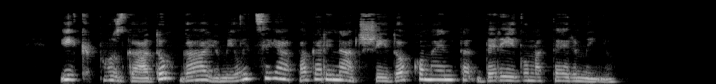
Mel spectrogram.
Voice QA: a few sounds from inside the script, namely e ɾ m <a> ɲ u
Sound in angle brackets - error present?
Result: yes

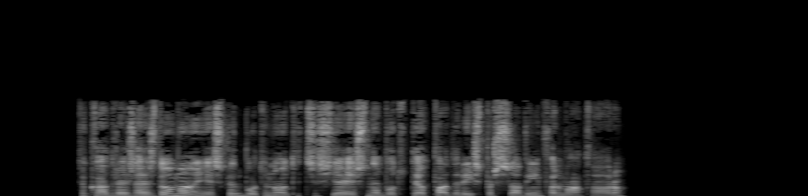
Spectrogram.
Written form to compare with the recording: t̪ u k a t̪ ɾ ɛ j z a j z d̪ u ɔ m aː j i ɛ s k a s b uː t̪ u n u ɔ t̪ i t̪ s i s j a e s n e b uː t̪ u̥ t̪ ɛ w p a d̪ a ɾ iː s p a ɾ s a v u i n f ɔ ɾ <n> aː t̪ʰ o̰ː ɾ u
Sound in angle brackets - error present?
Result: yes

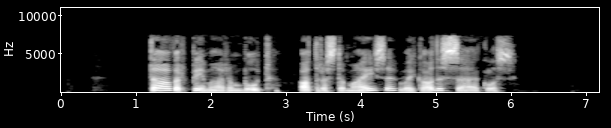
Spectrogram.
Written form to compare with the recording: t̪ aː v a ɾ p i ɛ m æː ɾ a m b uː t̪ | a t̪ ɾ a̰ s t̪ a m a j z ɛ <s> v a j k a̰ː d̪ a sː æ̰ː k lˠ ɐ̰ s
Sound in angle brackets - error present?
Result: yes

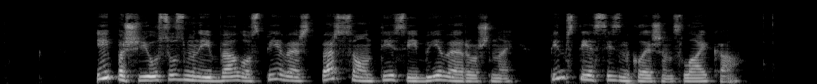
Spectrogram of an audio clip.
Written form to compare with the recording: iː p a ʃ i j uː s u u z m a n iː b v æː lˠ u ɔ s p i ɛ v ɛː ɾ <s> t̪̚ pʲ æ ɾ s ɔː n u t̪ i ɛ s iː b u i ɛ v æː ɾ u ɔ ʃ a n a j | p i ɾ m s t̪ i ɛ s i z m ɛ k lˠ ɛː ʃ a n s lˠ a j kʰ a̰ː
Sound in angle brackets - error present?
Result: no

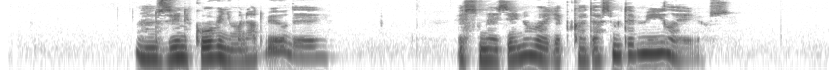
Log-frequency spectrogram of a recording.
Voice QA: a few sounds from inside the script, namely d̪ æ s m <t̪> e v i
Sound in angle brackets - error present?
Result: no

